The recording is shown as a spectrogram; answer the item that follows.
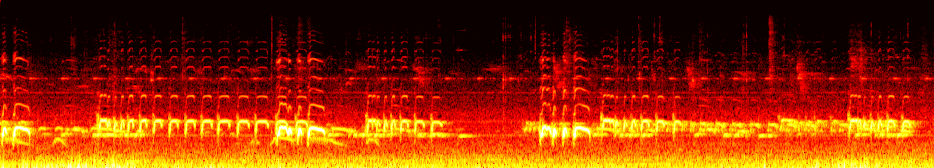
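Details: Silver zebra dove singing while set on the ground: two loud bursts of three to four rolling, bubbly coo notes about three seconds apart, over a steady chorus of softer, trilled cooing from other doves and low rumbling background noise.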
